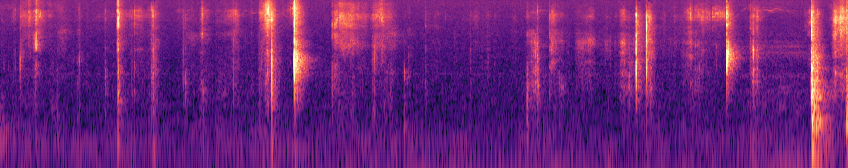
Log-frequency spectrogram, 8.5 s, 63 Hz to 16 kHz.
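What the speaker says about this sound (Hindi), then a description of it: "ये कागज़ सबको पहले मैं डाल देता हूँ।" Packaging paper being handled while unboxing an Apple iPad 9th Generation indoors: sparse, faint crinkles and rustles come in short bursts separated by near-silent pauses.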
